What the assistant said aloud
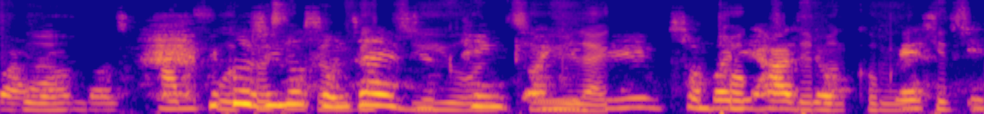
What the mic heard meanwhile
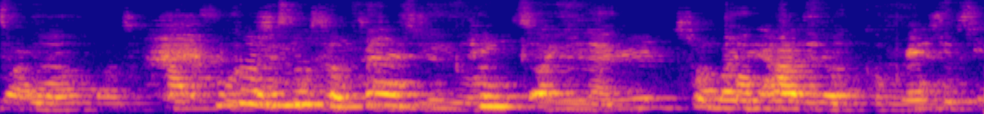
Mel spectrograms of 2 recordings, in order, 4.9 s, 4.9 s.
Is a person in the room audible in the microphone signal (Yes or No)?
No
